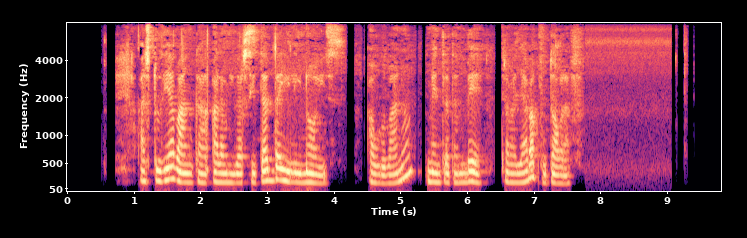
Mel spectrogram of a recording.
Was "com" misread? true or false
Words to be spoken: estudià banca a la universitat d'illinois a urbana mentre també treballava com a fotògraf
true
